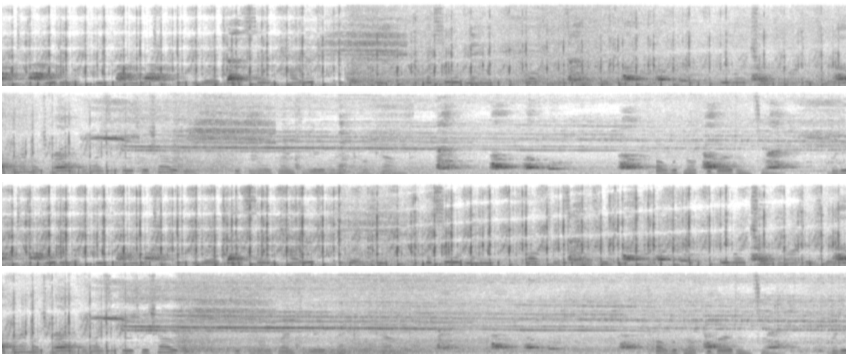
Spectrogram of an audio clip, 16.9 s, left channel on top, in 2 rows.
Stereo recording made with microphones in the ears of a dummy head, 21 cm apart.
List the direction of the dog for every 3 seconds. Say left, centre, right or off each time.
left, left, centre, centre, left, left.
